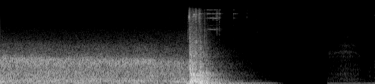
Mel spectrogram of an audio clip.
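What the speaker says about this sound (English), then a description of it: "Yuen pushed the door closed" Storm wind roars steadily before a wooden inn door is pushed shut with a single loud thud, after which the howling cuts off into near silence with only a faint rustle.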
